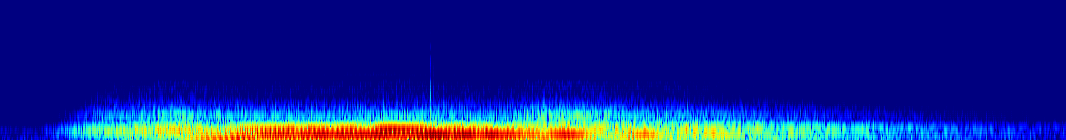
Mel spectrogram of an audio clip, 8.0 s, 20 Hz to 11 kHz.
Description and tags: rnd moan12
Scary atmospheric organic moan sounds
Ambience, Atmosphere, Creepy, Horror, Outdoors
